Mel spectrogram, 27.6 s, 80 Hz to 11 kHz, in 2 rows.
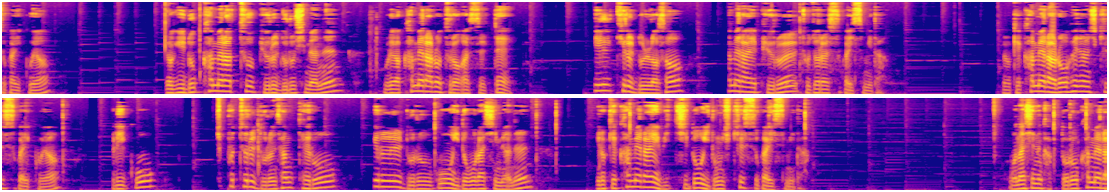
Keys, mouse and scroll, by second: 1.3 KP_0, 4.7 KP_0, 6.9 middle click, 7.2-8.6 scroll down 4, 9.0 middle click, 10.3-11.2 scroll up 1, 11.2-11.6 scroll up 1, 11.6-12.0 scroll down 1, 12.4 middle click, 19.2 shift+middle click, 20.8 shift+middle click, 20.9 shift+middle click, 24.8 shift+middle click, 25.8 shift+middle click, 25.8 scroll up 1, 26.2-26.8 scroll down 1, 27.0 shift+middle click, 27.4 middle click.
